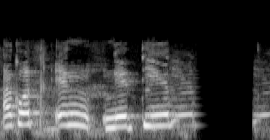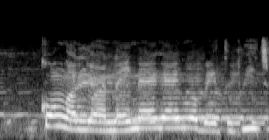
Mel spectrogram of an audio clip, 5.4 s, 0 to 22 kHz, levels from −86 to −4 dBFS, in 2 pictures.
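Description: From 1.46 s to the end, the speech comes back on itself roughly every fifth of a second: a feedback echo between two devices. A second device in the room is playing the call out loud, its sound is caught again by the microphone, and that microphone's echo canceller can't remove audio that another device plays. Each repeat is thinner and more ringing, peaking at about 8 dB below the speech. Room reverberation smears sound continuously, but these are distinct copies at a fixed spacing.

From 1.95 s to 2.55 s the sound stops: a brief fading buzz, then about 480 ms of silence, about 573 ms in all. This is likely a call audio freeze, where delayed packets left the jitter buffer empty and the receiver filled the wait. Unlike a dropout, nothing is cut out. The speech resumes exactly where it broke off, so everything after it arrives about 573 ms late. The call's 8 kHz bandwidth limit applies throughout.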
